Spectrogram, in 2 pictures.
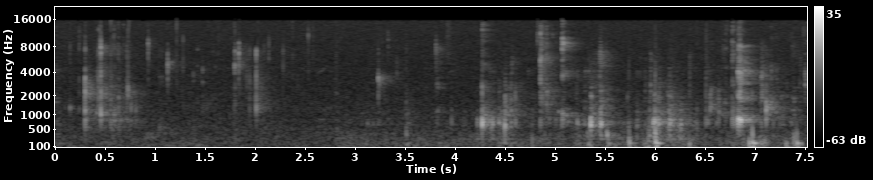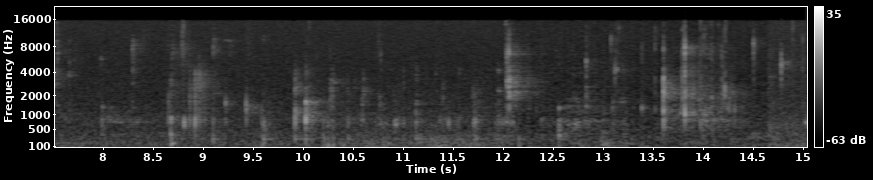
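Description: Close-miked mouth sounds of raw honeycomb being bitten and chewed: irregular wet clicks and sticky crackles, busiest and loudest around the middle.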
